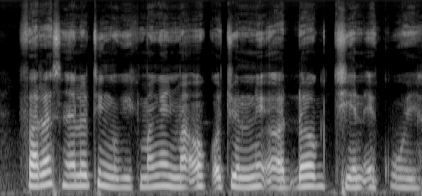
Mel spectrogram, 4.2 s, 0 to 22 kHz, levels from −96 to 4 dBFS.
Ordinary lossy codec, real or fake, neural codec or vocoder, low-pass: none; real; none; none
